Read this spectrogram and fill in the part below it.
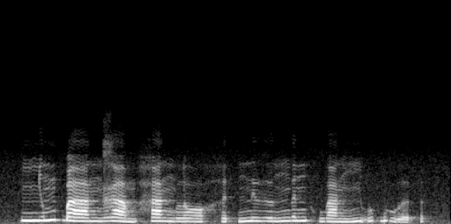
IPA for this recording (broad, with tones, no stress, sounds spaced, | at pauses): ɲ ə˨˦ m ɓ aː˨˩ ŋ ɣ a˧˩ m h a˨˩ ŋ l ɔ˨˩ h ə˨˩ t̚ n ɨ˨˩ ə̯ ŋ ə˧ n h w a˨˩ ŋ ɲ ṵ˧˥ ɓ ṵ˧˨ ə̯ ʔ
